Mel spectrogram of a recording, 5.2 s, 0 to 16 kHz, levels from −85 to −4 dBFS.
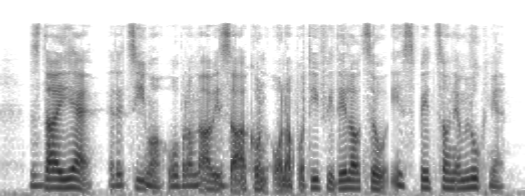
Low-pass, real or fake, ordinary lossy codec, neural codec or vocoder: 9.9 kHz; fake; AAC, 48 kbps; autoencoder, 22.05 kHz, a latent of 192 numbers a frame, VITS, trained on many speakers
